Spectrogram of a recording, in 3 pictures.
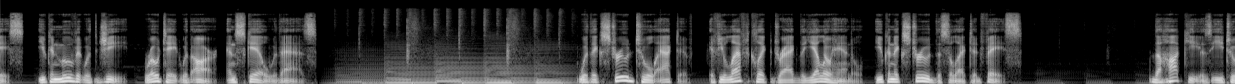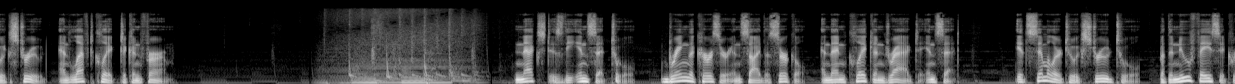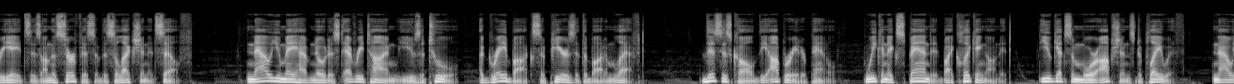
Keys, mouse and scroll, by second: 6.5 click, 8.0 click, 9.4 click, 10.0 click, 12.1 click, 12.7 e, 13.6 click, 13.7 e, 14.8-15.2 ctrl+z, 19.2 click, 20.9 click, 21.8 click, 22.4 click, 23.4 ctrl+z, 23.7 ctrl+z, 23.9 ctrl+z, 24.7 click, 25.6 click, 33.6 click, 36.8 click.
